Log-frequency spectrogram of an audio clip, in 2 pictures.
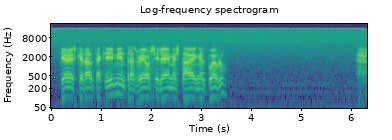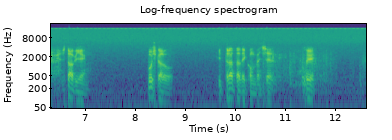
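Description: A middle-aged man talks firmly, close by.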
